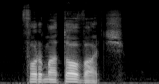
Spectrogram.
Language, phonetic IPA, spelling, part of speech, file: Polish, [ˌfɔrmaˈtɔvat͡ɕ], formatować, verb, Pl-formatować.ogg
